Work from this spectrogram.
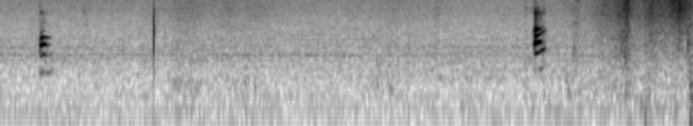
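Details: Cat howling like a puppy, two short rising-and-falling harmonic cries about six seconds apart, the second louder, followed by soft rustling and handling noises.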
